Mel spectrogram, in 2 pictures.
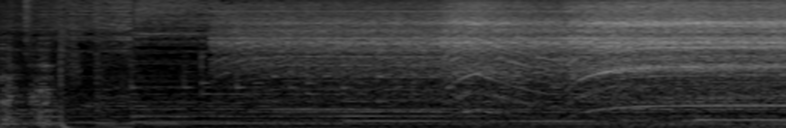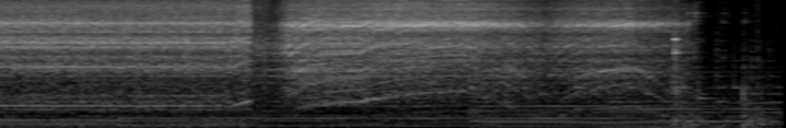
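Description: Handheld electric drill boring into the end of a wooden dowel. The motor's whine rises as it spins up, runs steady, breaks off briefly about seven seconds in, starts again and stops just before the end.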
